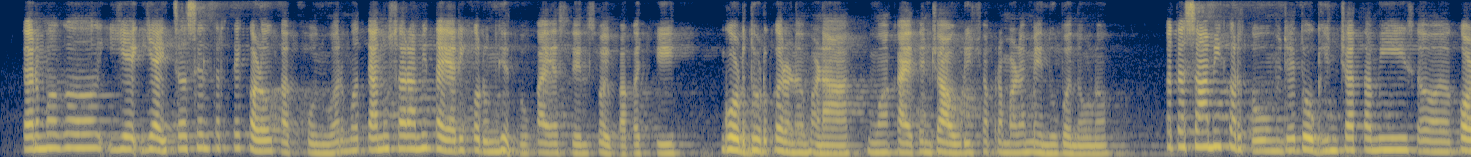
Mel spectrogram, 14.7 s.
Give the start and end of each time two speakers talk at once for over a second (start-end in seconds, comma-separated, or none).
none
